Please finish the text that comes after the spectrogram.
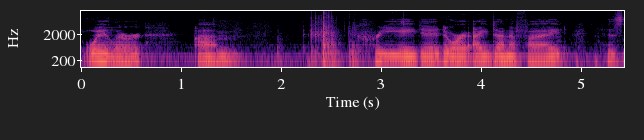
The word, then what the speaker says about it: Euler: or I should say Euler created or identified his name is spelled e UL e r and this is U boilers number it's pronounced oil uh-huh okay and that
